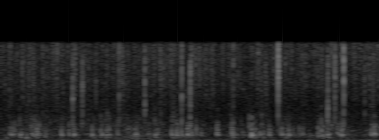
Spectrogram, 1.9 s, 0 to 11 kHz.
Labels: {"label": "biophony, sea urchins (Echinidae)", "recorder": "SoundTrap 600 or HydroMoth"}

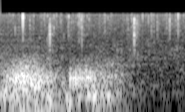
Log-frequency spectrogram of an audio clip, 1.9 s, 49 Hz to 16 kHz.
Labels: {"label": "biophony, growl", "recorder": "SoundTrap 500"}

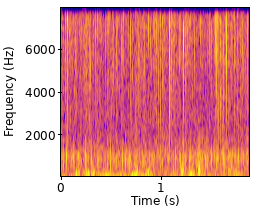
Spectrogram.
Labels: {"label": "biophony, rattle", "recorder": "SoundTrap 500"}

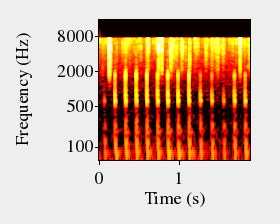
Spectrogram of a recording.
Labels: {"label": "biophony, knock", "recorder": "SoundTrap 300"}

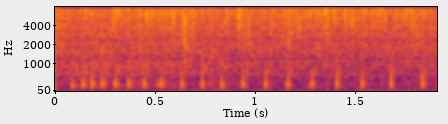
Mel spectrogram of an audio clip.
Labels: {"label": "biophony, pulse", "recorder": "SoundTrap 500"}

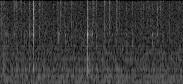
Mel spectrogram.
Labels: {"label": "ambient", "recorder": "HydroMoth"}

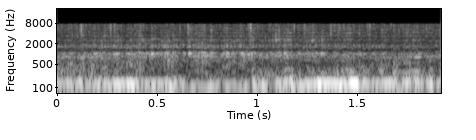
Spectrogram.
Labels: {"label": "anthrophony, boat engine", "recorder": "SoundTrap 500"}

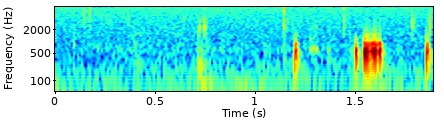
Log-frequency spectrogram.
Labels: {"label": "biophony, knock croak", "recorder": "SoundTrap 300"}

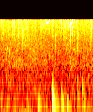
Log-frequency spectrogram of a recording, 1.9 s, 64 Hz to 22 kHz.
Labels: {"label": "biophony, dolphin", "recorder": "SoundTrap 500"}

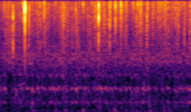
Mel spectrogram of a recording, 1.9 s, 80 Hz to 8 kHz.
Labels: {"label": "anthrophony, mechanical", "recorder": "SoundTrap 300"}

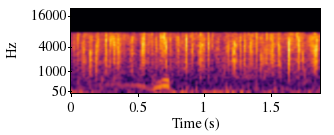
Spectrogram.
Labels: {"label": "biophony, cascading saw", "recorder": "SoundTrap 600 or HydroMoth"}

